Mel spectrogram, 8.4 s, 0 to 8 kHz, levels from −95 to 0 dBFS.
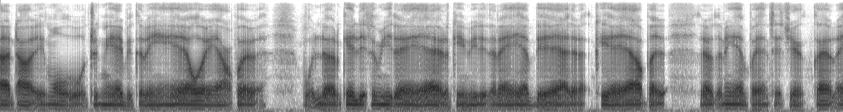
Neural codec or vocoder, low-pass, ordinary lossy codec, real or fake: autoencoder, 22.05 kHz, a latent of 192 numbers a frame, VITS, trained on many speakers; 7.2 kHz; Opus, 64 kbps; fake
